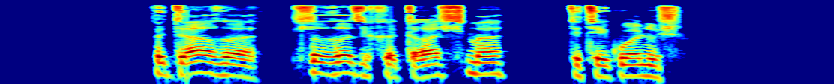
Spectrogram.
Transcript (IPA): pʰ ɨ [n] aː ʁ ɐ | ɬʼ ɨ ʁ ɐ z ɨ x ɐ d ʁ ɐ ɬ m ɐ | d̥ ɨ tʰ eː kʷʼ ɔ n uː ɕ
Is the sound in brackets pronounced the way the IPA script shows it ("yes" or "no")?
no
